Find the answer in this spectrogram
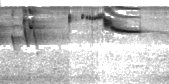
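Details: Double-collared seedeater, tiziu of the chacal style, kept as a cage bird: a few high scratchy notes, a pause, then a quick burst of rapid ticks ending in a loud, sustained, downslurred high whistle.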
